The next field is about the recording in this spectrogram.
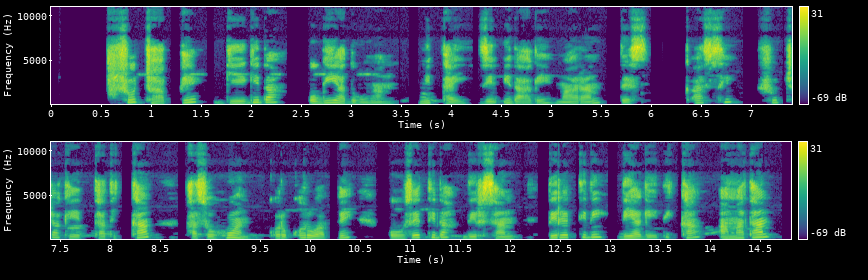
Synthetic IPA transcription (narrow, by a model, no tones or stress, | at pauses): ʃʊt͡ʃːaːpːɛɡiːɡɪd̪ɐ | ɔɡɪjɐd̪oːnɐnmɪt̪ːɐjzɪnʔɪd̪aːɡeːmaːɾɐnd̪̥ɛs | kʼɐsːɪ | ʃʊt͡ʃːɐke̞ːt̪ʰːɐt̪ɪkːɐhɐsɔhʊwɐnkʼɔɾkʼːɔɾʊwaːpːɛʔo̞ːsɛt̪ːɪd̪ɐd̪ɪɾsɐn | d̪̥ɪɾɛt̪ːɪd̪ɪd̪ɪjaːɡe̞ːt̪ɪkʰːɐɐmɐt̪ɐn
